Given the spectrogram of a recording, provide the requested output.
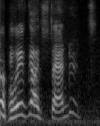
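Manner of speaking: high, loud, slow laughing echo. Real, not acted. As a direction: repeat it through laughter.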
